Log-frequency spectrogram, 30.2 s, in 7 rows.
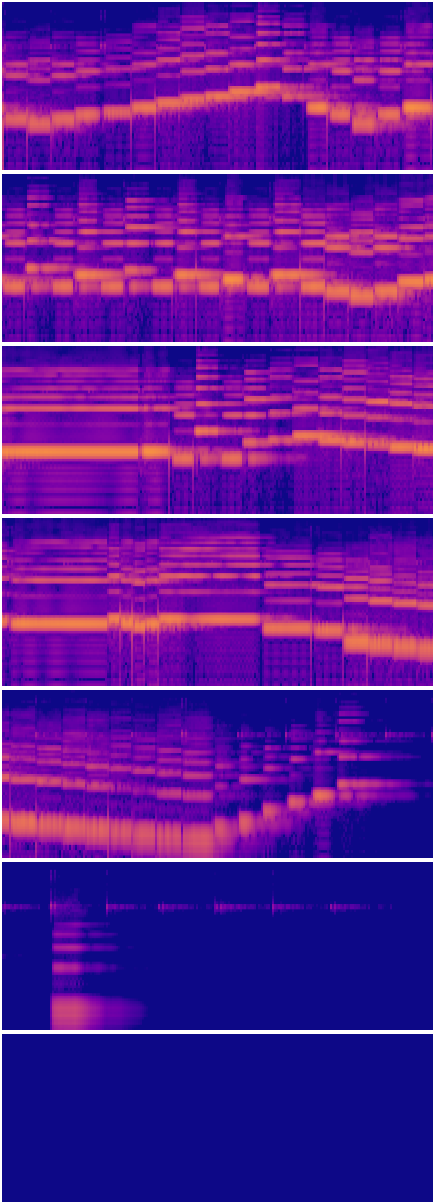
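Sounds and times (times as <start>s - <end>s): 
B-flat clarinet play-along: 0.0s - 21.3s, 22.0s - 22.6s.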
